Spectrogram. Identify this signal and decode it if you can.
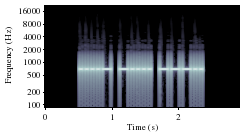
Morse code, heard as a keyed tone, about 28 wpm, 700 Hz. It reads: 468
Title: Numbers - 3-Digit 28wpm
